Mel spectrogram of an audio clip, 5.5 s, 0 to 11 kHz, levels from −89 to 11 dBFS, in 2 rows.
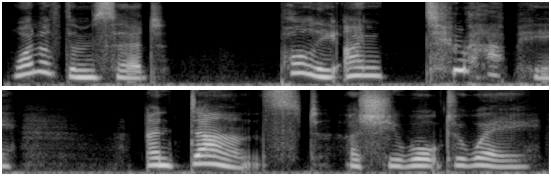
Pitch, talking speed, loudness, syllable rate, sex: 270 Hz, 155 wpm, -20 LUFS, 5.3 syllables/s, female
